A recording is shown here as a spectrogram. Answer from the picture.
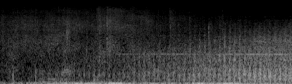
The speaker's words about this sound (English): The town came out in force, hiking up the icy Lower Dewey Trail or catching a ride on a chopper provided by Temsco helicopters to family or friendship bubbles of five or less.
